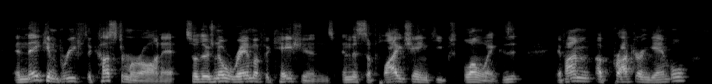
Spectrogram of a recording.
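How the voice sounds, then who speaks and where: Swinging very widely in pitch, a man with a medium-pitched voice and vocal fry talks at a fairly quick pace. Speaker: tech company founder and CEO. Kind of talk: webinar presentation. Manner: fast.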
